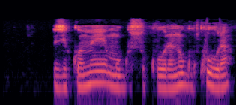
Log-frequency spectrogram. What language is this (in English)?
Kinyarwanda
